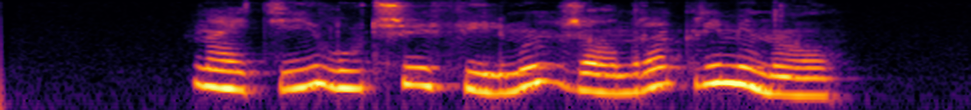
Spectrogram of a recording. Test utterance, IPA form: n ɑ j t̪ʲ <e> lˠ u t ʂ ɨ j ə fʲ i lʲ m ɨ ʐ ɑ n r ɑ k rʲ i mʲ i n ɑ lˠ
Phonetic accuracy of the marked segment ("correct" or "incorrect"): incorrect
